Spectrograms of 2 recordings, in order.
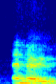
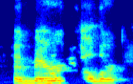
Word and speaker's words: Americolor: Emery brand. Am I saying it right? Americolor.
